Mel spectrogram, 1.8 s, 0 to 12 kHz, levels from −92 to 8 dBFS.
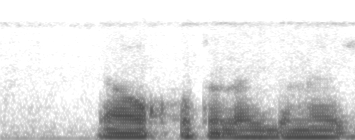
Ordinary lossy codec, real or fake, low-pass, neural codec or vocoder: Opus, 16 kbps; fake; 7.2 kHz; codec, 16 kHz, 6 kbps, DAC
